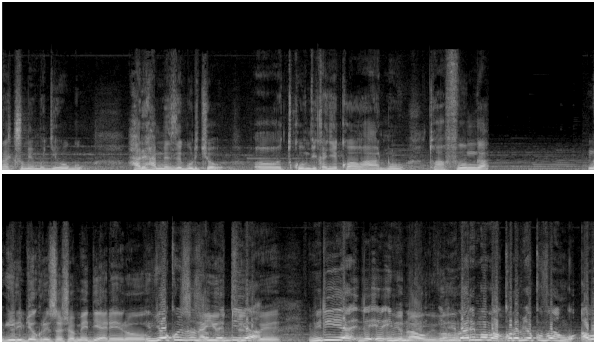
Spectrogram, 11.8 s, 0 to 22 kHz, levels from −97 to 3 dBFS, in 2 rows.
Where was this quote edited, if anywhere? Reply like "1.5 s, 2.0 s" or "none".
5.2 s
